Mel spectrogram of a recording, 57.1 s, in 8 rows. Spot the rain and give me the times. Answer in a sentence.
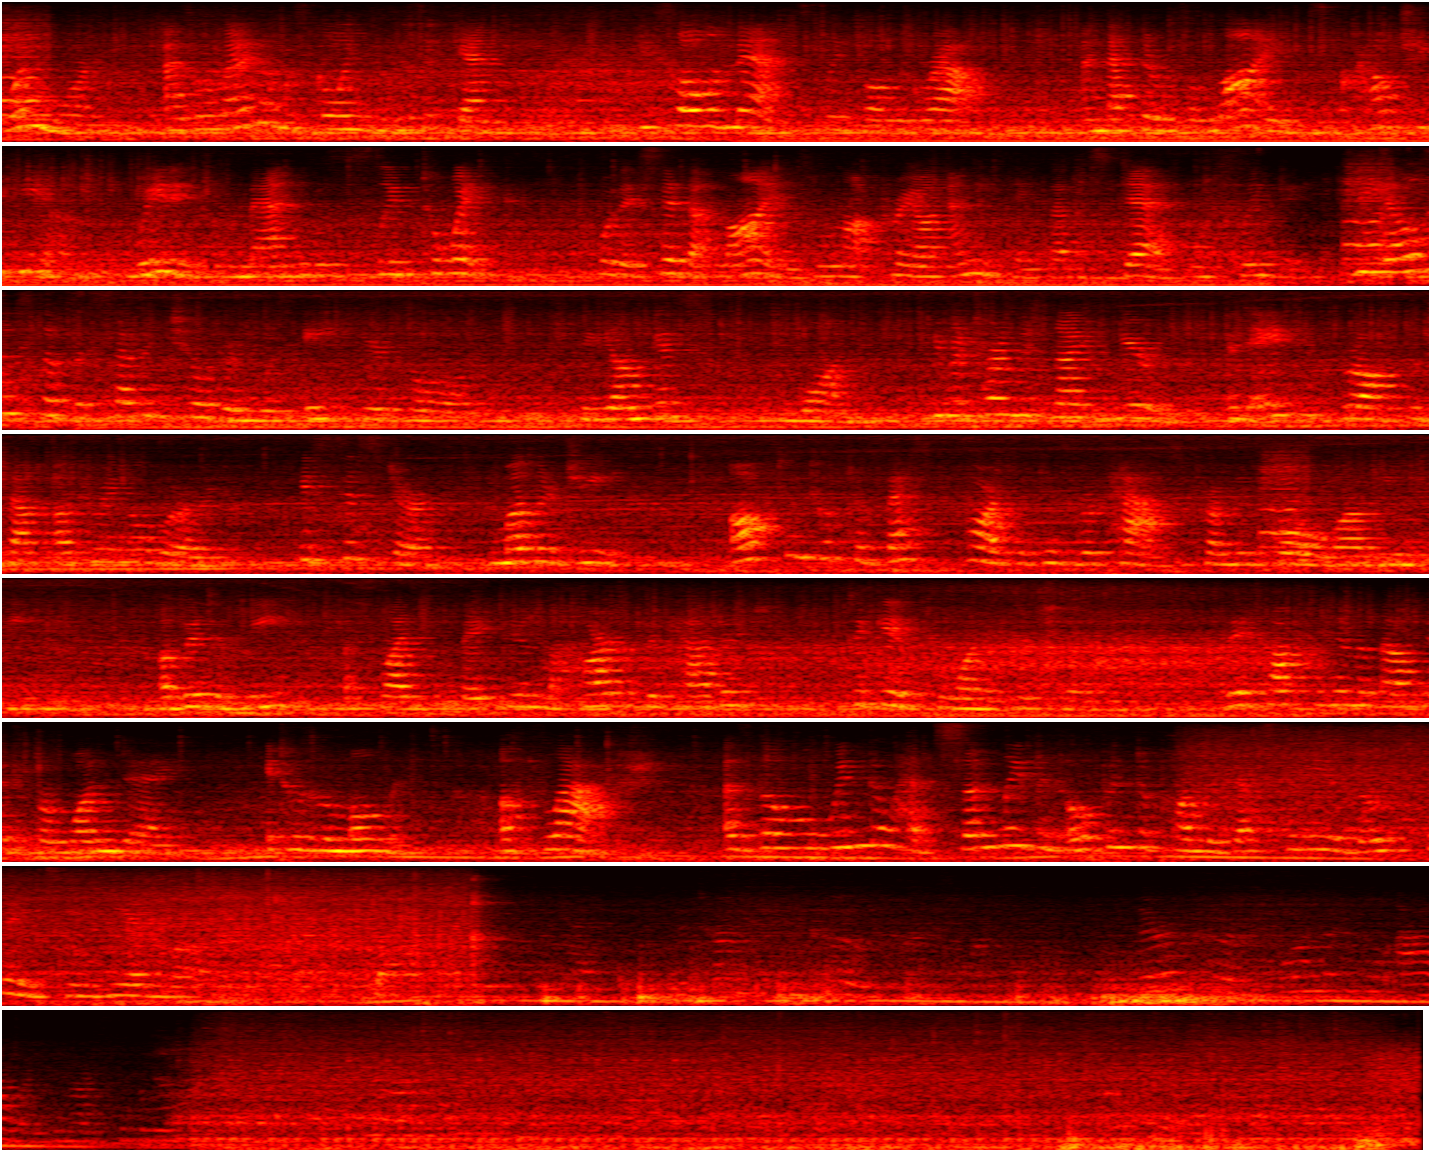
The rain can be heard from 0.0 to 57.0 s.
